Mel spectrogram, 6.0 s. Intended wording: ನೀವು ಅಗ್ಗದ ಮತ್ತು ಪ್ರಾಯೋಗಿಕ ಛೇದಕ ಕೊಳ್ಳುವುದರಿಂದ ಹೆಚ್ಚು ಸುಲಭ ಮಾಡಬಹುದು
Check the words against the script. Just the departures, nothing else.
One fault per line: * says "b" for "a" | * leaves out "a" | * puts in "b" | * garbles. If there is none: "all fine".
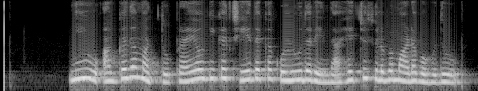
all fine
